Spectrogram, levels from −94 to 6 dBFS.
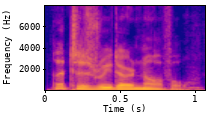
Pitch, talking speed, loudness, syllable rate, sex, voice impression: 115 Hz, 280 wpm, -14 LUFS, 6.3 syllables/s, male, masculine, very adult-like, slightly thick, slightly fluent, cool, slightly refreshing, slightly wild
